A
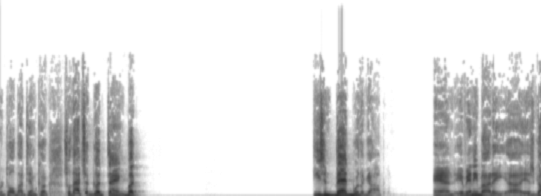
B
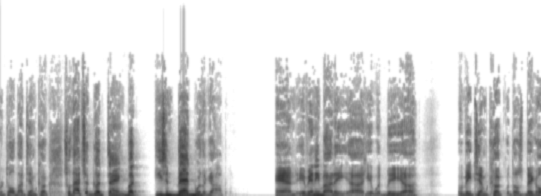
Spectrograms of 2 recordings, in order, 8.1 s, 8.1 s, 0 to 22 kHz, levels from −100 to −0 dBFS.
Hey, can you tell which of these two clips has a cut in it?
B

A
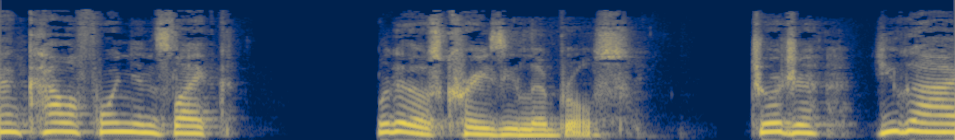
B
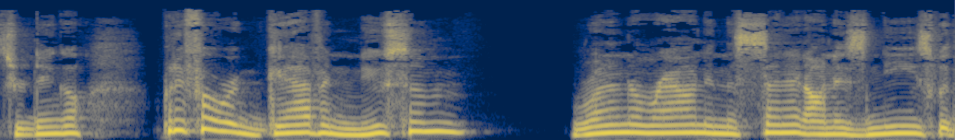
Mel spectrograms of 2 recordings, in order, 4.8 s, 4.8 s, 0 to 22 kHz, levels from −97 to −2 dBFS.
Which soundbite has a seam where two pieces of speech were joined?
A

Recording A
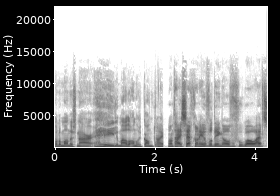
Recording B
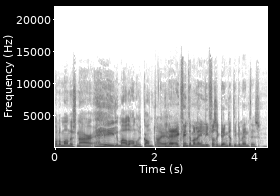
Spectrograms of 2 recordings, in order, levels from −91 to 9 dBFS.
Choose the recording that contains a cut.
A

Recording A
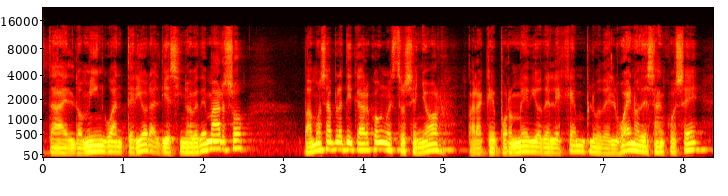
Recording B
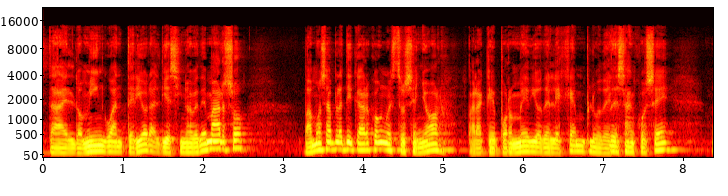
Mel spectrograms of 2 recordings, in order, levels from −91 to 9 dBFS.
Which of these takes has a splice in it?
B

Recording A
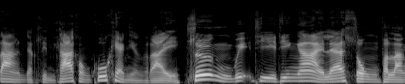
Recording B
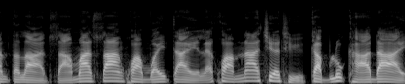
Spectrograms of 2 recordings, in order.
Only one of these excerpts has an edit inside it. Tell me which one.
A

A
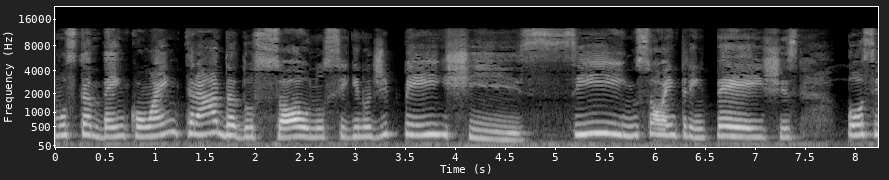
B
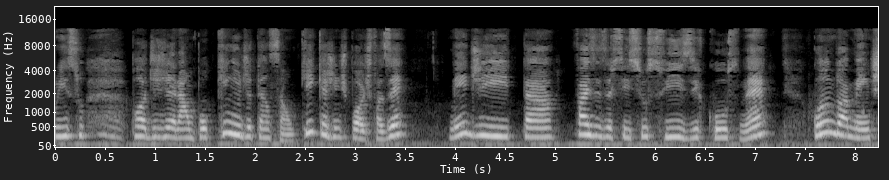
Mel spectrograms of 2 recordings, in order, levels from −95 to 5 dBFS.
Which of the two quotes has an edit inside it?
B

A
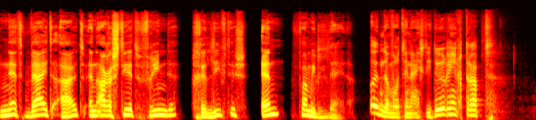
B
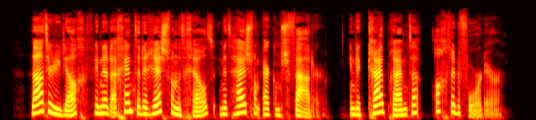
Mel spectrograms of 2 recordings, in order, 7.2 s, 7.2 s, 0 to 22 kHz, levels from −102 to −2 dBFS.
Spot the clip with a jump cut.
A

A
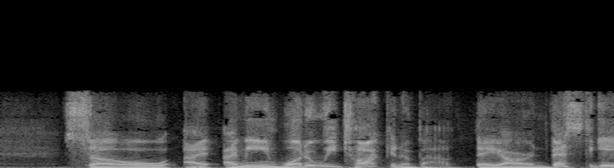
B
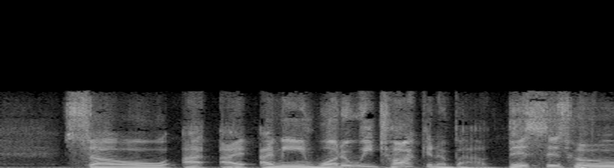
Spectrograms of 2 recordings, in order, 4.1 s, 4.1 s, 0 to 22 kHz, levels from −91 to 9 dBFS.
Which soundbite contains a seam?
A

